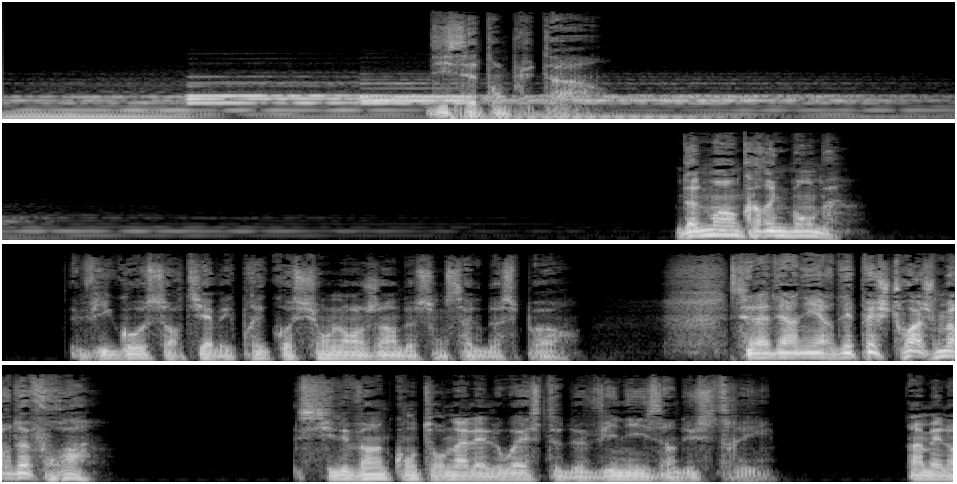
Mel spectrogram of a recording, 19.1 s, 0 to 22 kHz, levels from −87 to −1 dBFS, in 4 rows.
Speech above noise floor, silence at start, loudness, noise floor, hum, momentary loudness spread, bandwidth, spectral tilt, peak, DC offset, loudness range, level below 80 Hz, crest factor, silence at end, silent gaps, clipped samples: 62 dB; 0 s; -21 LUFS; -82 dBFS; none; 16 LU; 16.5 kHz; -4.5 dB/octave; -2 dBFS; under 0.1%; 12 LU; -38 dBFS; 20 dB; 0 s; none; under 0.1%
